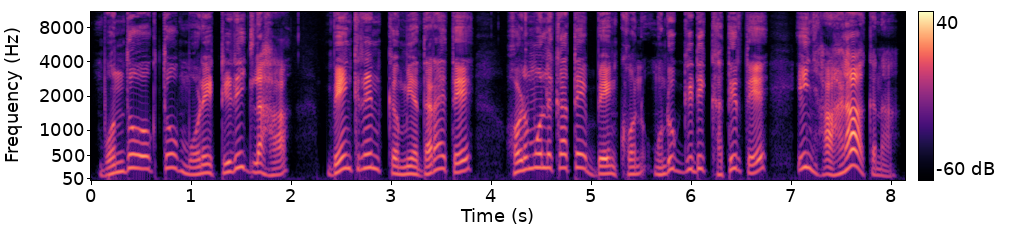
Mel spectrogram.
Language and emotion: Santali, surprised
